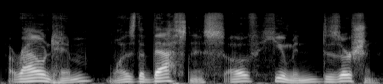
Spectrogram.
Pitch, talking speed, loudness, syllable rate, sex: 120 Hz, 125 wpm, -18 LUFS, 3.7 syllables/s, male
